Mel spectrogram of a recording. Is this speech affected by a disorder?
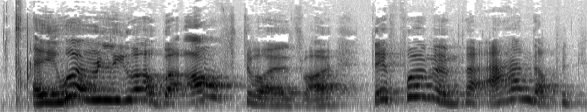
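Yes: athetoid cerebral palsy; with myotonia and ataxia.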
